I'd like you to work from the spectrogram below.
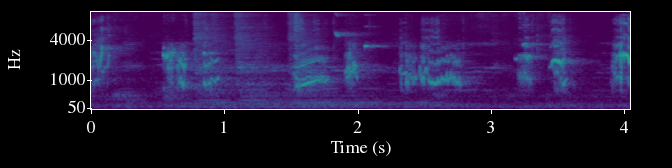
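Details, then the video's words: Eurasian bullfinch giving harsh, creaky phrases interspersed with thin whistled notes, in uneven bursts separated by brief silences. "Chant bouvreuil pivoine"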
